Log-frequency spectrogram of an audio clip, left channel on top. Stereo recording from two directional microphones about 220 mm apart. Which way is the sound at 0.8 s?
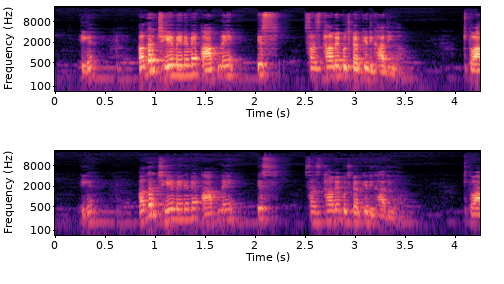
40° left (ahead or behind).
